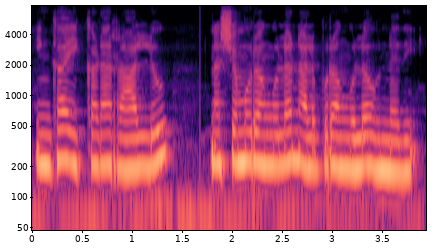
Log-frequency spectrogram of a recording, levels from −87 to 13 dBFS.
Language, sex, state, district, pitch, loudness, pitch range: Telugu, female, Telangana, Hyderabad, 205 Hz, -11 LUFS, 195-220 Hz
